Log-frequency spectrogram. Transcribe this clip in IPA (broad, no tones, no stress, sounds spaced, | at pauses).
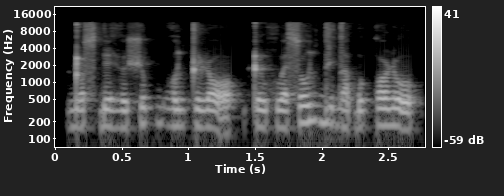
ɖ ɔ s ɠ e ɦ ø ʃ ɵ p bʱ ɔ ʎ t i ɭ ɔ | ʈ ø xʷ æ s o ʎ d i d a ɓ o k ɔ ɳ o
